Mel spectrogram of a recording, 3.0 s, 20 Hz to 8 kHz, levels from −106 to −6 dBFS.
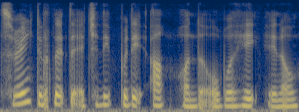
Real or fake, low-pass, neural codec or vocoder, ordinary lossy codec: fake; 7.2 kHz; autoencoder, 22.05 kHz, a latent of 192 numbers a frame, VITS, trained on many speakers; none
